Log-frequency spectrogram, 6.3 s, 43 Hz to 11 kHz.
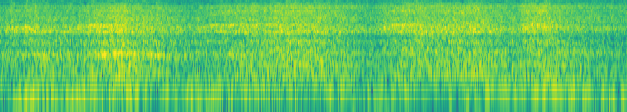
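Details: Ford Ranger T6 diesel revving after a mechanical 41 mm turbo swap, with turbo step motor and EGR valve disabled and a new remap; it pulls up and settles smoothly with a steady low drone, no flutter or hiss. Sounds healthy, underboost/heaviness resolved.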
